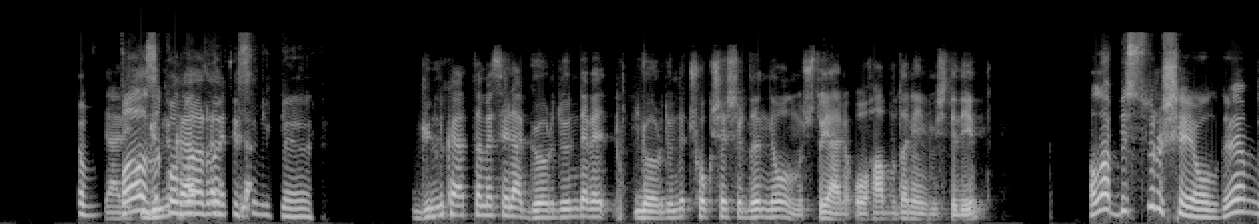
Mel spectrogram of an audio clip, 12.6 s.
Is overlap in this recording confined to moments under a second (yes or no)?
no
